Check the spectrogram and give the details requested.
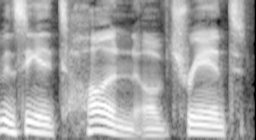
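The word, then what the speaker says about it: Treant: seeing a ton of Trant protector or Trent protector as I hear it pronounced incorrectly sometimes Nature's guys now applies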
